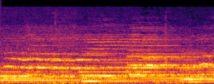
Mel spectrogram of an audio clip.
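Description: A woman singing a song in Quechua, accompanied by a grand piano playing sustained notes.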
